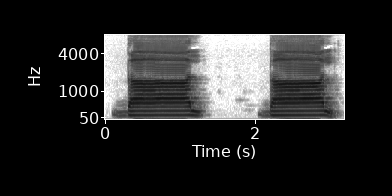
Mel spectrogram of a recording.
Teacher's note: ज़बान की नोक को सामने ऊपर वाले दांतों की जड़ से मिलाने से दाल अदा होगा।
